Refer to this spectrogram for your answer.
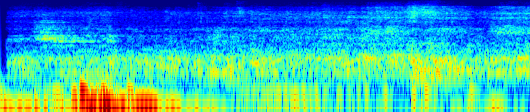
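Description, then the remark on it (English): A whale blowing through its blowhole: a soft, breathy rushing hiss over a low rumble, swelling briefly near the start and then holding steady and fairly quiet, with no voices. “saying a whale blowhole”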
